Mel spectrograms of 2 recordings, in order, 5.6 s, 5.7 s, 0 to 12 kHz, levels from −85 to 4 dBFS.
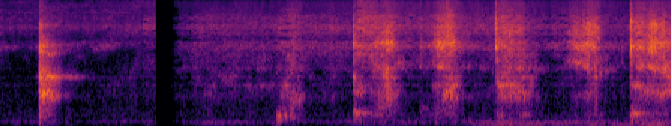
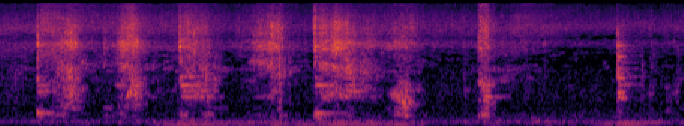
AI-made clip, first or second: first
